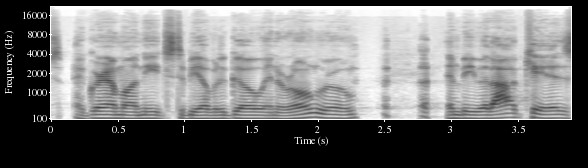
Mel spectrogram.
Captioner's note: chuckling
